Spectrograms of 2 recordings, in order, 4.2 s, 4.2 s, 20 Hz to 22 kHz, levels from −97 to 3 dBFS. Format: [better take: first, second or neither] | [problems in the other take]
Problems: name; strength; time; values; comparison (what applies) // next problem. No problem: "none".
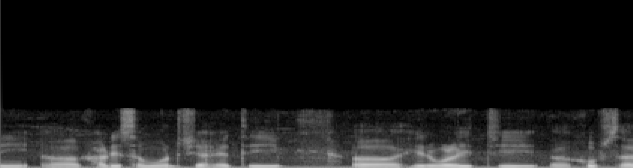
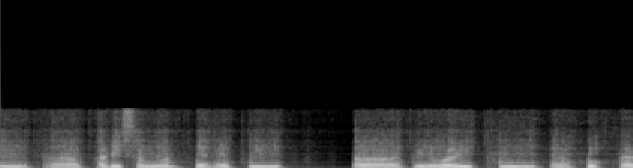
first | noise reduction (neural mask model RNNoise)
